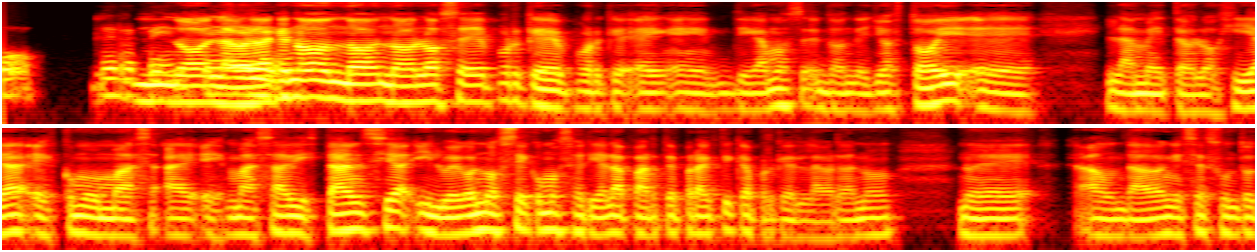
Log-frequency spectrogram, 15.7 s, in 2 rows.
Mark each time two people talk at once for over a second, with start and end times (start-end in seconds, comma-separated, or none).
0.6-1.9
